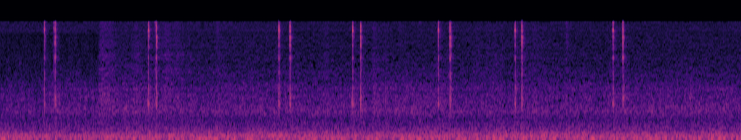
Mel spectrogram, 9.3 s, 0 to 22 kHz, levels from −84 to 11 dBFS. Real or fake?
fake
